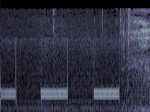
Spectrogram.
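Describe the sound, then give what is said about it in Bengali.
A telephone busy tone after a call line drops: three steady, mid-pitched beeps separated by short silent gaps, evenly spaced, followed by faint noise. “দুঃখিত আমরা চেষ্টা করছি আবারও তাকে আবার ফোনে নেবার জন্য। অনেকেই জয়েন করেছেন এবং গল্পের এমন একটা মুহূর্তে লাইনটা আবারও কেটে গেল।”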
